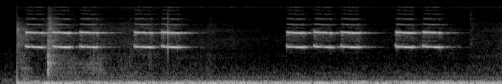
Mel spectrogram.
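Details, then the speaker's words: High priority alarm on a Bio-Med Devices TV-100 transport ventilator, signalling a mechanical, electrical or software failure that may make it inoperable, with the alarm button flashing red at 2.0 Hz: repeating groups of rapid high-pitched beeps over room hum. "high priority alarms are indicated by flashing the alarm button red at a frequency of 2.0 hertz and will make this noise"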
